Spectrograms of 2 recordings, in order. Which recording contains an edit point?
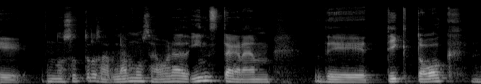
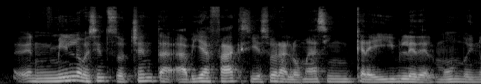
first; 1 cut; at 1.9 s

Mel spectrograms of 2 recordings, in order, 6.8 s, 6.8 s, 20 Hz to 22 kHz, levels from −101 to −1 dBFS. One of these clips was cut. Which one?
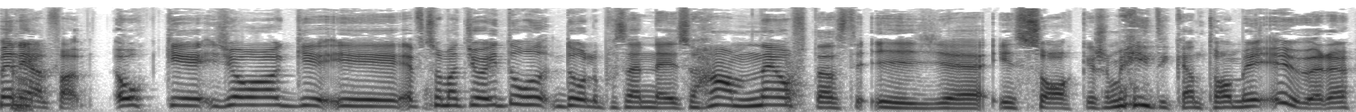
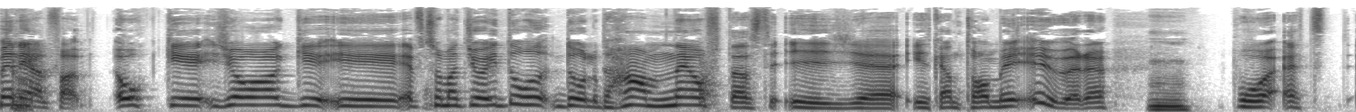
second; 2 cuts; at 3.0 s, 4.6 s

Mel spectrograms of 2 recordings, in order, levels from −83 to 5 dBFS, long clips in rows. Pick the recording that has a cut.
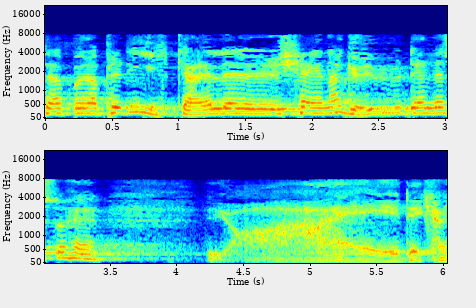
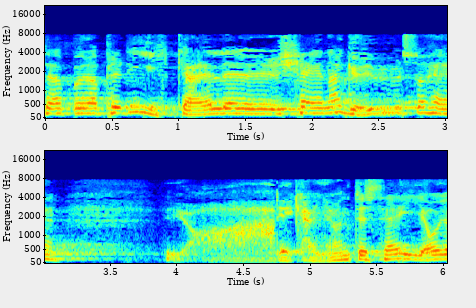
second; 2 cuts; at 2.7 s, 4.7 s

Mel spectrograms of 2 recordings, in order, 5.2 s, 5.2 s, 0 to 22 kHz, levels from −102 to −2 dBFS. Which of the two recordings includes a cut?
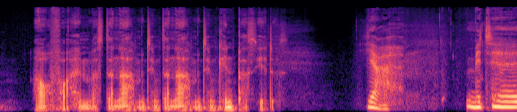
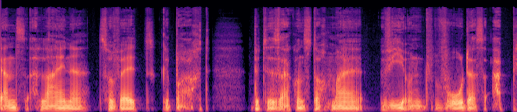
first; 1 cut; at 1.6 s

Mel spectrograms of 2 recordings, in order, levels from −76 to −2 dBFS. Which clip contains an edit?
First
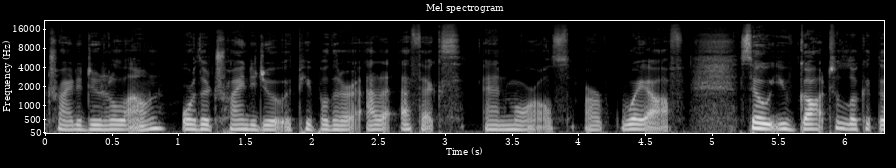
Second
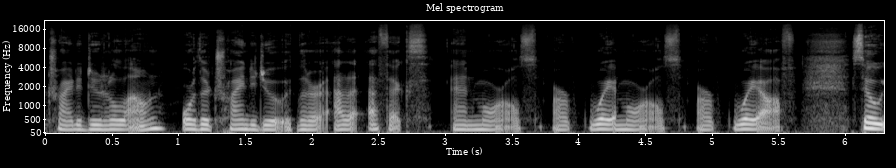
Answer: second; 2 cuts; at 1.9 s, 4.3 s

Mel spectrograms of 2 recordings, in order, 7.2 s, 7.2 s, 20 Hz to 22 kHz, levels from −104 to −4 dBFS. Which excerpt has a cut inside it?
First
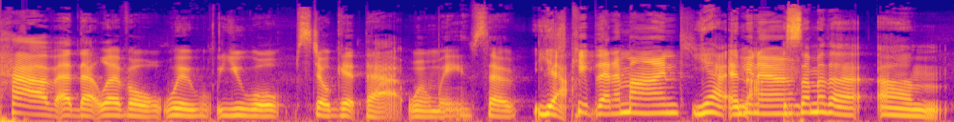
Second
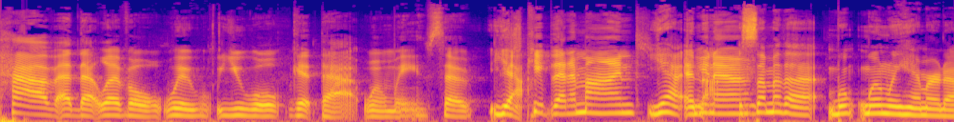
second; 2 cuts; at 2.2 s, 6.2 s

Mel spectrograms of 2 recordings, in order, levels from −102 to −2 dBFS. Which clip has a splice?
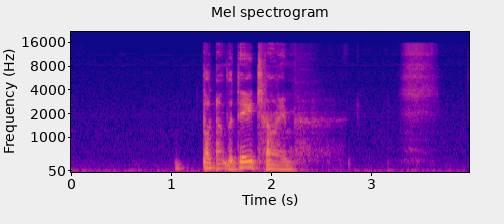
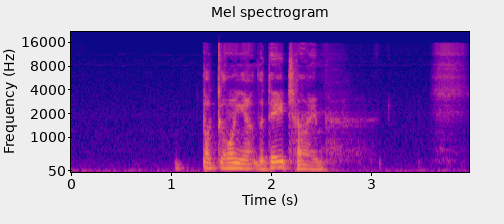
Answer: first; 1 cut; at 1.5 s

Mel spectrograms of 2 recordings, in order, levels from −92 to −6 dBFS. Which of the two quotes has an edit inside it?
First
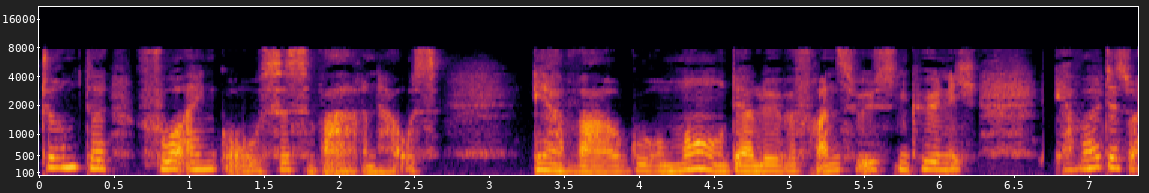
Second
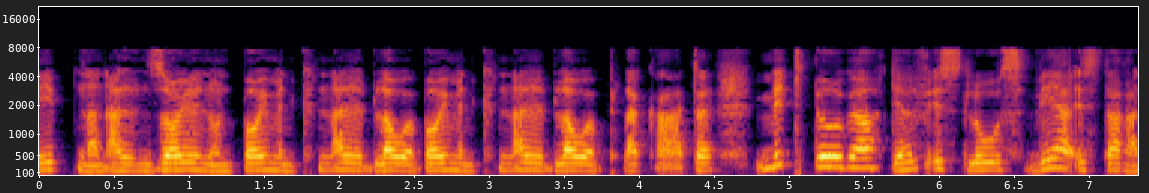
second; 2 cuts; at 2.5 s, 5.8 s

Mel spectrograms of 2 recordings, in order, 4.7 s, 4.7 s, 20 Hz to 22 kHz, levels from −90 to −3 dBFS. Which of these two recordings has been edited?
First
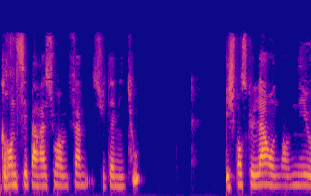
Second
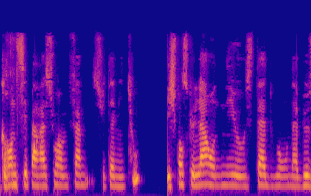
second; 2 cuts; at 2.4 s, 3.3 s

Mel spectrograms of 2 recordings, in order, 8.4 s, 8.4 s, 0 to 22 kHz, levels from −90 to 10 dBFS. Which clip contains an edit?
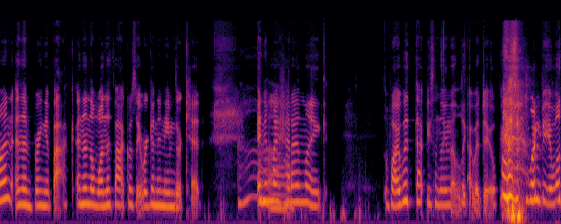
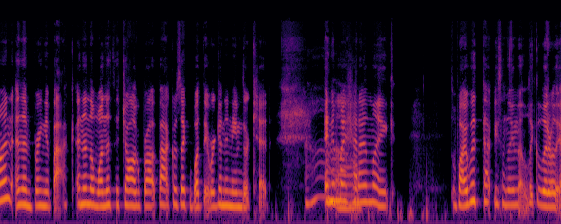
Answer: first; 3 cuts; at 1.7 s, 2.0 s, 7.0 s

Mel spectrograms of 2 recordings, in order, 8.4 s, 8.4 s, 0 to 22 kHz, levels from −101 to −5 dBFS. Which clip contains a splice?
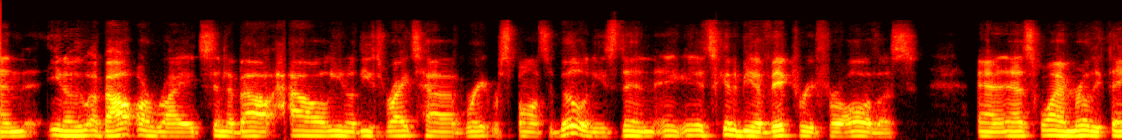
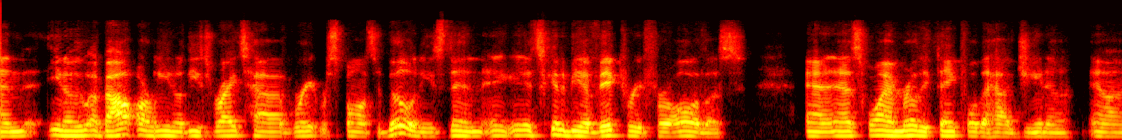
second; 1 cut; at 1.2 s

